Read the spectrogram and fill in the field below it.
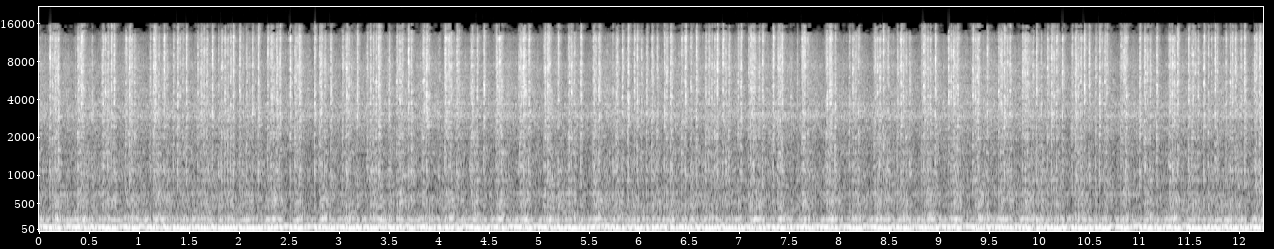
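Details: Dirt Silver Crown race car at a fast idle in the shop after fixing the line, cleaning the filter and routing fuel through the pump and main lines to the barrel valve. A strong, even beat with no stumbles. Fuel system checks out: normal running.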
